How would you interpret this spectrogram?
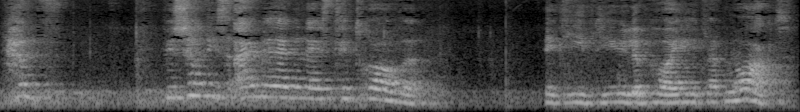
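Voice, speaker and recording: A woman's voice: mid-range voice, steady tone, a little slow, natural voice. An actress with a North Frisian accent playing a woman in a folk-tale radio play performed live. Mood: earnest telling. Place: event venue, live stage recording. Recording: echoey hall, distant, faint noise.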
